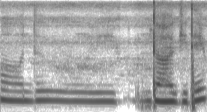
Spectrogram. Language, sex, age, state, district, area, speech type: Kannada, female, 45-60, Karnataka, Tumkur, rural, spontaneous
